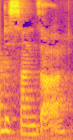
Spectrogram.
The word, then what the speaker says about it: Dispenza: So this new Joe Dispenza podcast just dropped and I was like, is it Dispenza or Dispenza? – Dispenza. – Oh my God, I'm literally saying it wrong.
